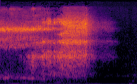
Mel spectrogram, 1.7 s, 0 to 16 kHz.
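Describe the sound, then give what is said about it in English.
A deep breath in through the nose during a breathing exercise: a long, steady inhale, a broad airy hiss that swells and holds for about a second before cutting off into quiet. No talking over it. “But if you take 5 sort of deep breaths, and what I mean by deep, it's just literally breathing in through the nose.”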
